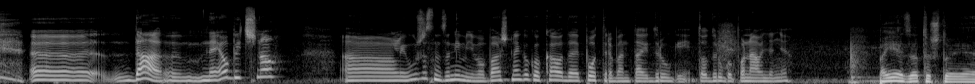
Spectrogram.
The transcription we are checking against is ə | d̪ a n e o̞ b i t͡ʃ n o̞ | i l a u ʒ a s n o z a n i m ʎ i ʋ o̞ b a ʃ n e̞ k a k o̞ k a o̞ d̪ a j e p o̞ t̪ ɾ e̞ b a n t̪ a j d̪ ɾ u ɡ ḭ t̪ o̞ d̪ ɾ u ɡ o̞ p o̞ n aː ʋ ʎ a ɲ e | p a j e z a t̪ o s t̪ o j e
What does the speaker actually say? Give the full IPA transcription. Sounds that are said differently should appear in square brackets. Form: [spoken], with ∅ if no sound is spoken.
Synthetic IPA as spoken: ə | d̪ a n e o̞ b i t͡ʃ n o̞ | [a] l [i] u ʒ a s n o z a n i m ʎ i ʋ o̞ b a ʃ n e̞ k a k o̞ k a o̞ d̪ a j e p o̞ t̪ ɾ e̞ b a n t̪ a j d̪ ɾ u ɡ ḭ t̪ o̞ d̪ ɾ u ɡ o̞ p o̞ n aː ʋ ʎ a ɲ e | p a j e z a t̪ o [ʃ] t̪ o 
